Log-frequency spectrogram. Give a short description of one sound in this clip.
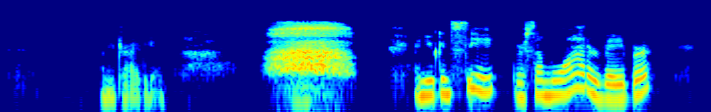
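A woman speaks close by with animation, in a high playful voice.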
